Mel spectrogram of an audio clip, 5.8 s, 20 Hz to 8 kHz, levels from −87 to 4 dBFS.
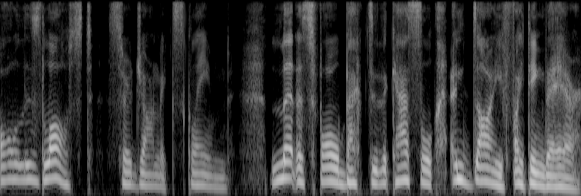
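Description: From 0.41 s to 5.77 s, automatic gain rising lifts the level by about 8 dB as the control judges the input too quiet. Speech and background noise swell together steadily, unlike compressor pumping, which dips and recovers around each loud syllable.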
